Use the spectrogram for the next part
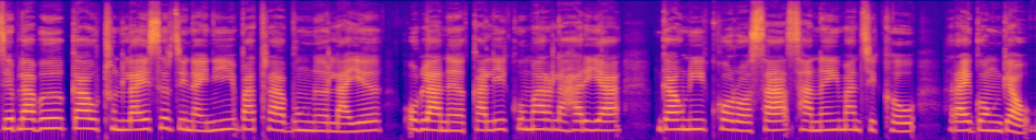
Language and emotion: Bodo, neutral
